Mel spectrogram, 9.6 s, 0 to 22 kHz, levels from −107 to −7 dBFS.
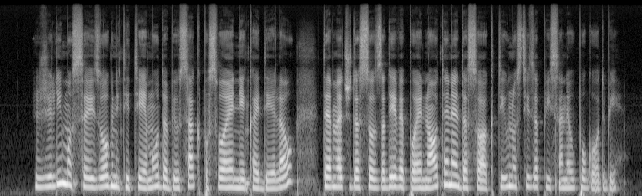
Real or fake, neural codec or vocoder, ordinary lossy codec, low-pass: fake; vocoder, 44.1 kHz, 128 mel bands every 256 samples, BigVGAN v2; none; 19.8 kHz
